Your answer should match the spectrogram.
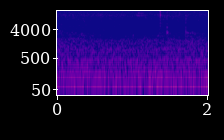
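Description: Near silence: faint steady microphone hum and room tone, with one faint click about one and a half seconds in.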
